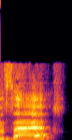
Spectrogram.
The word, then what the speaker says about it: vert: Le jaune le vert. Le t mué. On ne prononce pas le vert.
